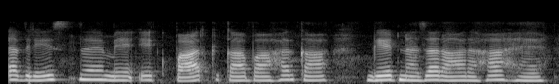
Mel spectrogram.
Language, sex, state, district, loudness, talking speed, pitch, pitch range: Hindi, female, Jharkhand, Palamu, -17 LUFS, 140 wpm, 195 Hz, 185-210 Hz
